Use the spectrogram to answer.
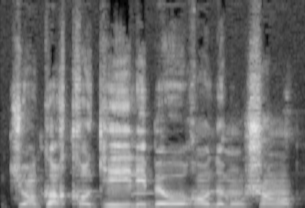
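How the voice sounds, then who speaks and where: A man's voice: a little high, little pitch movement, brisk, a little hiss or hum, close to an everyday voice. A man doing a scolding old grandpa. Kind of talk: let's play voice acting.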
